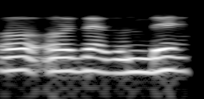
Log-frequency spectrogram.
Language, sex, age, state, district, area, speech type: Bodo, female, 30-45, Assam, Udalguri, urban, conversation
